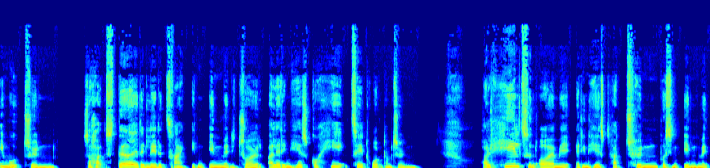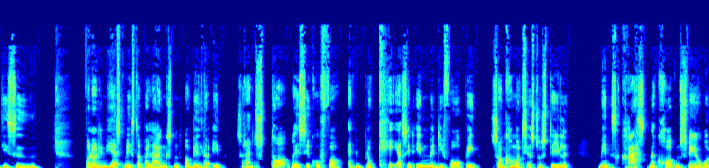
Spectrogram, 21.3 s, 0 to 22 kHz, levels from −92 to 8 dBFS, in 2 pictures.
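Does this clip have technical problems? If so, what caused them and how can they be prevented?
No, this clip has no technical problems, so there is nothing caused that needs preventing.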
